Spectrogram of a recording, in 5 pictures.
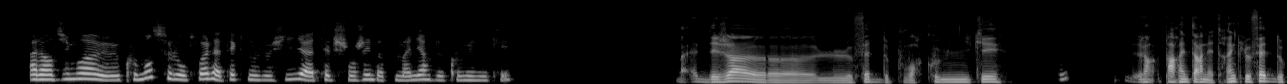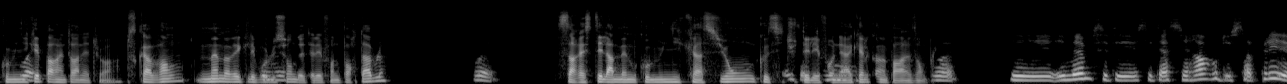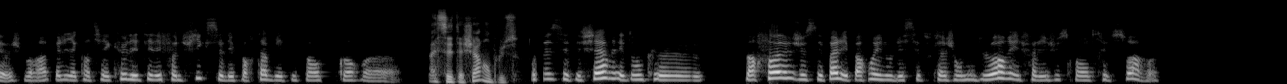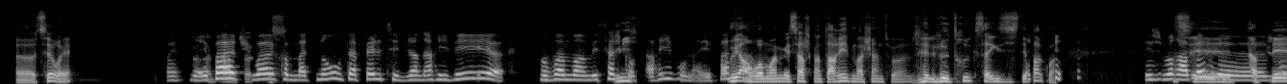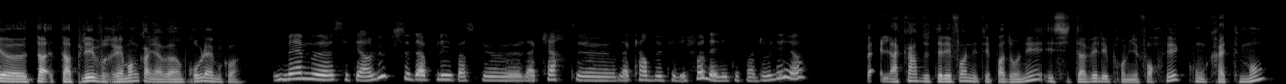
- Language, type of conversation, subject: French, unstructured, Comment la technologie a-t-elle changé notre manière de communiquer ?
- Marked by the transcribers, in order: distorted speech; other background noise; laugh; stressed: "vraiment"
